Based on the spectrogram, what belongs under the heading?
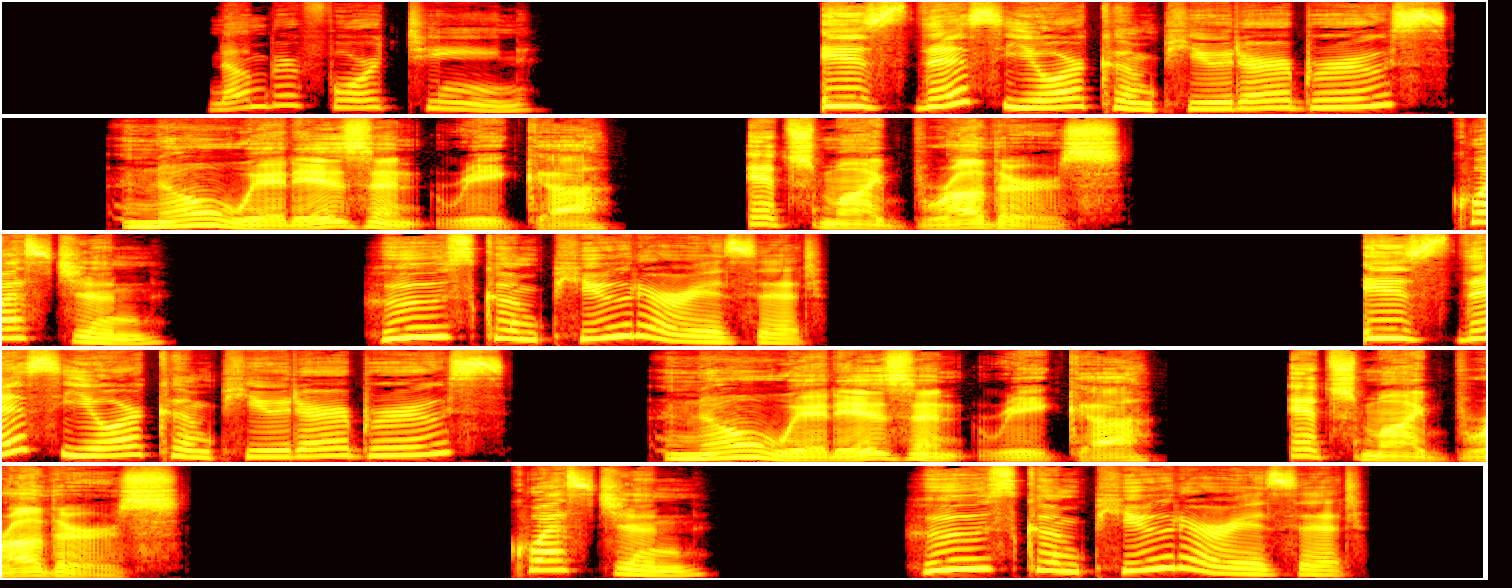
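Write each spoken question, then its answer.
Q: Question. Whose computer is it?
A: Bruce's brother's.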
